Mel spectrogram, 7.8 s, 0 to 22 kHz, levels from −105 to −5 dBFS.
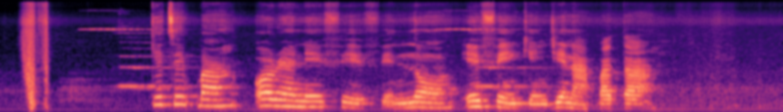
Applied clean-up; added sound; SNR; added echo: none; Squeak; 18 dB; none.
